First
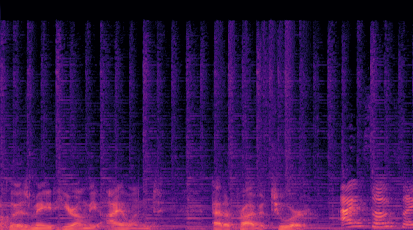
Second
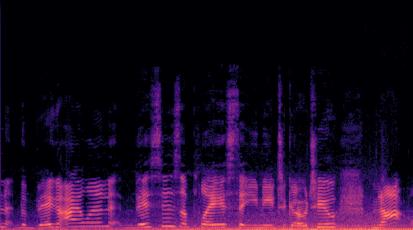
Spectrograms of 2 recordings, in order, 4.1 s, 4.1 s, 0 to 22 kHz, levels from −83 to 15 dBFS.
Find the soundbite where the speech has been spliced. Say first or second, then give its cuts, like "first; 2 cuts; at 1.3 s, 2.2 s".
first; 1 cut; at 3.2 s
